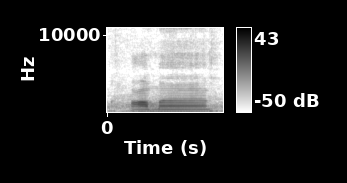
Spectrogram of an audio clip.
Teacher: Kemudian ada ama, bacaan mad iwat di mana fathah tanwin dibaca waqaf, dibaca fathah panjang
